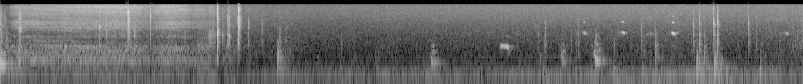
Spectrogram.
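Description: Felt-tip marker squeaking in short, scattered chirps as it writes on a glass lightboard, with a few sharp clicks, over a steady low hum.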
